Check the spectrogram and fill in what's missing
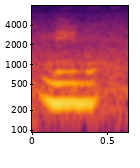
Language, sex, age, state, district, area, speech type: Telugu, female, 18-30, Andhra Pradesh, Anantapur, urban, spontaneous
